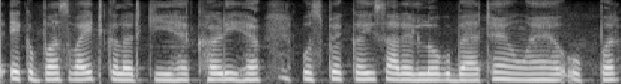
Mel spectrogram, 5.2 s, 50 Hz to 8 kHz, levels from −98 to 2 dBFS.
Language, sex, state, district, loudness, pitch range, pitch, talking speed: Hindi, female, Jharkhand, Garhwa, -16 LUFS, 210-230 Hz, 220 Hz, 185 wpm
